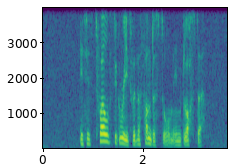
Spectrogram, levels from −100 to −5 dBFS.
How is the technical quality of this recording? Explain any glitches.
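No glitches turn up anywhere here; the speech comes through a call codec that keeps everything below about 4 kHz, with faint room noise sitting roughly 42 dB under it.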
